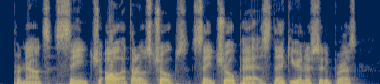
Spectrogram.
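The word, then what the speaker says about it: Saint-Tropez: Tropez, pronounced St. I thought it was Tropez. St. Tropez.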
